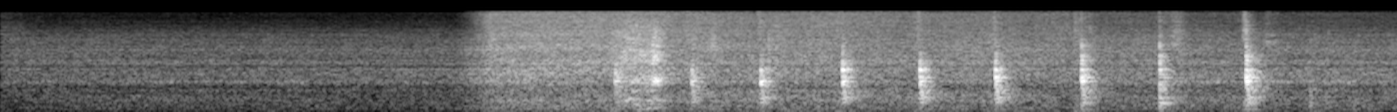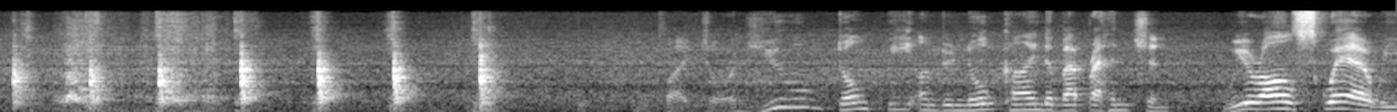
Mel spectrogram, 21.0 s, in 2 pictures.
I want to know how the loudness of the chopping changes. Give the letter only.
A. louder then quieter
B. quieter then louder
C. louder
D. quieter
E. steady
C.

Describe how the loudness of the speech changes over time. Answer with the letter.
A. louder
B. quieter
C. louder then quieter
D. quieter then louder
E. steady
A.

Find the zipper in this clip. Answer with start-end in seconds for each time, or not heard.
4.5-6.0, 10.8-12.2.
